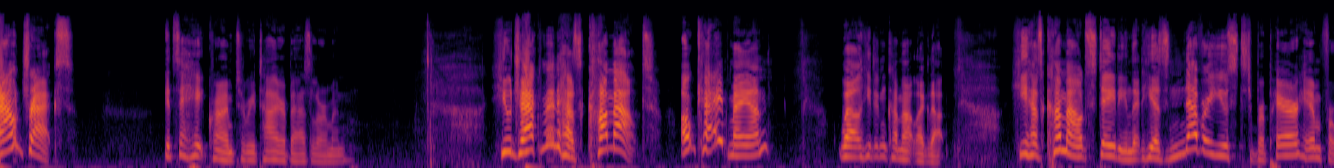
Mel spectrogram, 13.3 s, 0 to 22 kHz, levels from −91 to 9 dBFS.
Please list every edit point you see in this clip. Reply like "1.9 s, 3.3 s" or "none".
7.3 s, 12.4 s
